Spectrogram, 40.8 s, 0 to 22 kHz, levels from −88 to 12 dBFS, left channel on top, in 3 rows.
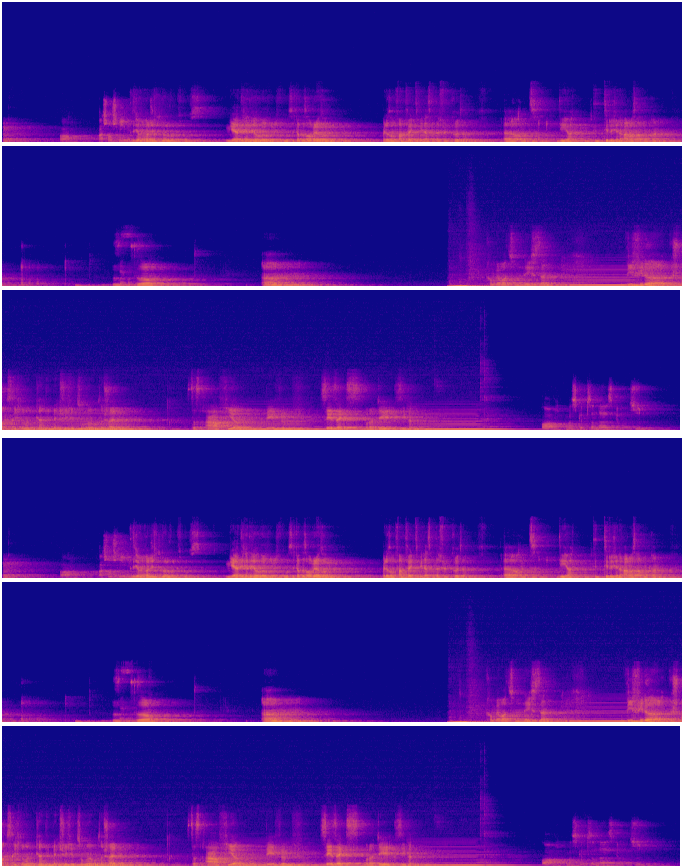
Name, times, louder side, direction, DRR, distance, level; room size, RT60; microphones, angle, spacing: voice 1, 1.9-3.3 4.8-4.9 10.1-10.4 14.0-14.1 15.9-16.1 38.0-40.0, left 2 dB, 55° left, 1 dB, 0.6 m, -40 dB
voice 2, 2.5-3.9 4.5-6.6 7.6-9.3 10.0-10.7 11.1-11.4 11.8-13.2 15.1-15.2 15.8-16.7 18.8-19.6 23.3-24.6 24.9-25.2 26.0-29.6 31.0-33.2 33.6-35.5, right 1 dB, 15° right, 2 dB, 0.4 m, -27 dB
Telephone, 22.5-36.9, left 2 dB, 20° left, 1.5 m, -32 dB
8.1 x 2.8 x 6.0 m, 2.7 s
head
